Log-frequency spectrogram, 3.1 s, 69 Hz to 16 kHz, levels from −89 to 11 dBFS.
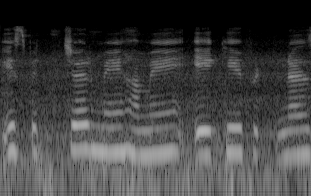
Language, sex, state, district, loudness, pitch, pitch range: Hindi, female, Uttar Pradesh, Varanasi, -30 LUFS, 230 Hz, 215-235 Hz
